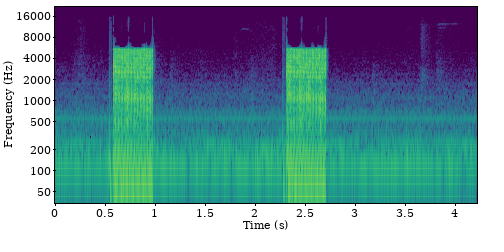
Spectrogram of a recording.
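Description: Electrical hum sound effect from animated Tesla-coil machines, broken twice by loud electric zaps, each about half a second long and under two seconds apart.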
